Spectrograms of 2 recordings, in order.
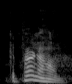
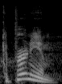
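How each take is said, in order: First: It is said the local-style way. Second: It is said the familiar anglicized way. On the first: The speaker calls it right. "Most would pronounce it Capernaum" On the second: The speaker calls it wrong. "That's what everybody called it"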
